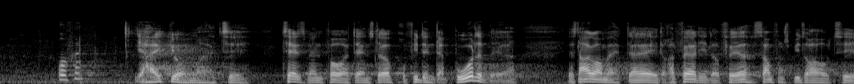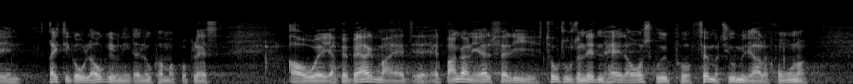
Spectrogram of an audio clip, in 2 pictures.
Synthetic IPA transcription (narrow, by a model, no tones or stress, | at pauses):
ʋɔfjɑ̈ɪhɑ̈e̝ɡ̥əɡ̥jo̝ɐ̰d̥mɑ̈ɪt͡sʰe̝ | t͡sʰɛ̰ːlsmæn̰n̩fɒ̽æd̥æɐensd̥ɶɐpʰʁo̝fid̥end̥æb̥uɐɾəʋæːɐ | jɑ̈ɪsnɑ̈ɡ̥ɐɒ̽mæd̥ææɐe̝d̥ʁɑ̈d̥fæɐ̰did̥ɒ̽fæːɐsɑ̈mfɔ̽n̰sb̥id̥ʁɑ̈ʊ̰t͡sʰe̝len | ʁeɡ̥̚d̥iɡ̥o̝̰ːlɒʊɡ̥iʊne̝ŋd̥ɑ̈nukʰɒ̽m̰ɐpʰɒ̽pʰlæs | ʔɒ̽ʊjɑɪhɑ̈b̥e̝mæɐɡəð̩ˠmɑ̈ɪæ̥æd̥̚b̥ɑ̈ŋɡ̥ɐnəiæl̰fæl̰it͡sʰo̝̰ːt͡sʰṵːsn̩ɒne̝d̥n̩ɦæe̝ɾ̥ɒʊɐsɡ̥uð̞̰ˠpʰɒ̽fem̰ɒ̽t͡sʰyːʊmiliɑ̰̈ːd̥ɐkʰʁo̝ːnɐ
